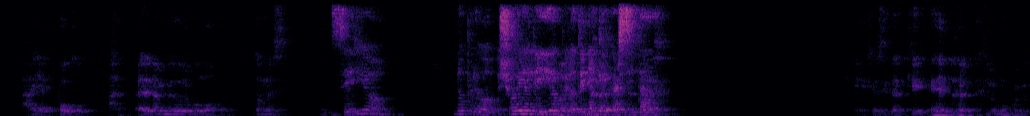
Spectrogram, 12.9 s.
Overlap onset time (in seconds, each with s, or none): 6.4 s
